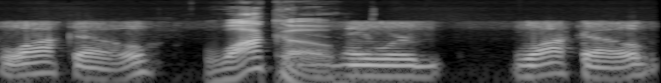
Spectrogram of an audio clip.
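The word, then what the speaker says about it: Waco: is we'll see well letter for now it's pronounced wacko wacko they were walk out they were made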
